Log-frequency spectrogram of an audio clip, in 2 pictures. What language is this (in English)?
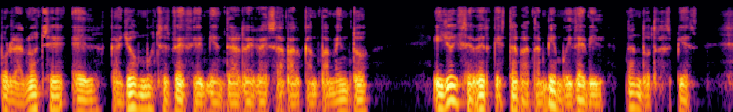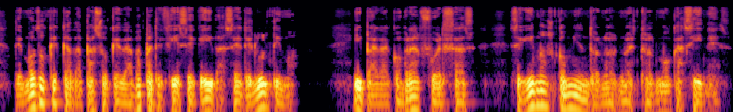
Spanish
